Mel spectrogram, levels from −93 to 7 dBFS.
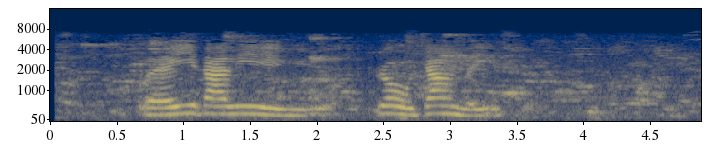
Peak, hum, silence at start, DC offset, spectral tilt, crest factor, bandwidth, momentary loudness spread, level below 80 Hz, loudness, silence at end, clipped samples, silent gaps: -4 dBFS; none; 0.05 s; under 0.1%; -5 dB/octave; 18 dB; 7.2 kHz; 19 LU; -60 dBFS; -20 LUFS; 0 s; under 0.1%; none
